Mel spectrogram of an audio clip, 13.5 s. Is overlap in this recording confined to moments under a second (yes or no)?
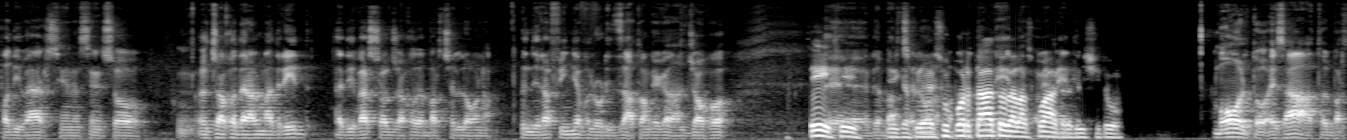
no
